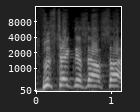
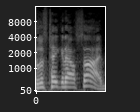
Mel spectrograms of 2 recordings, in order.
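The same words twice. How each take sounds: First: Higher-pitched mock challenge; heated challenge, imitated; retold angry threat. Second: Said in the usual way. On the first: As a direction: act out a mad man picking a fight. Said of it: "Daryl gets really mad". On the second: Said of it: "And I said".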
